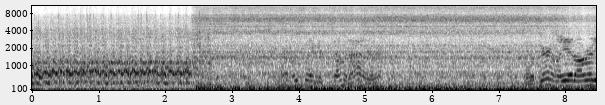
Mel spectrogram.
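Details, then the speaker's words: 1972 Chevrolet C20 pickup stored over 20 years: engine suddenly picks up and runs on its own with a rough, uneven low rumble for several seconds, then falters; owner suspects failed accelerator pump and possible fuel pump, carburetor needs work. "of a sudden got its uh second wind it was running all by itself there for a second"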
